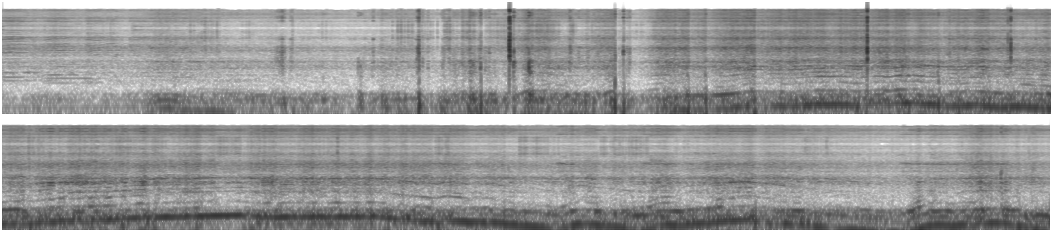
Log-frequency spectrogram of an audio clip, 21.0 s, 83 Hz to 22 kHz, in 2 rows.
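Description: Off-road 4x4's engine running under load in deep mud, its pitch rising and falling as the throttle is worked, with a low rumble underneath. A few sharp knocks come about four to six seconds in.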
